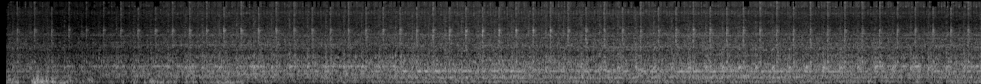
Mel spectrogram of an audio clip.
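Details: Car started: idling engine with a steady, sharp ticking several taps a second, loud enough to hear from the house, and present ever since it was first started; cause unknown.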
